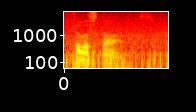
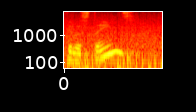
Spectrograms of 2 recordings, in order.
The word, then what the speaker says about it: Philistines: And he's been sent by his father to get food to his brothers on the battlefield because the Israelites are fighting the Philistines, which is the correct pronunciation, not like the Americans say Philistines. There's a Stein in there.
